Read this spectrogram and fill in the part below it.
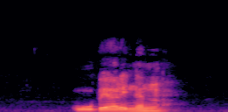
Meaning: plural of Oberin
- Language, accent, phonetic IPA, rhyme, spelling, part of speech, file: German, Austria, [ˈoːbəʁɪnən], -oːbəʁɪnən, Oberinnen, noun, De-at-Oberinnen.ogg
